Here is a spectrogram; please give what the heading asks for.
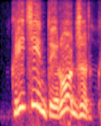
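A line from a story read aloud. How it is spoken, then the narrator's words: Shouted. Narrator (Russian): крикнул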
